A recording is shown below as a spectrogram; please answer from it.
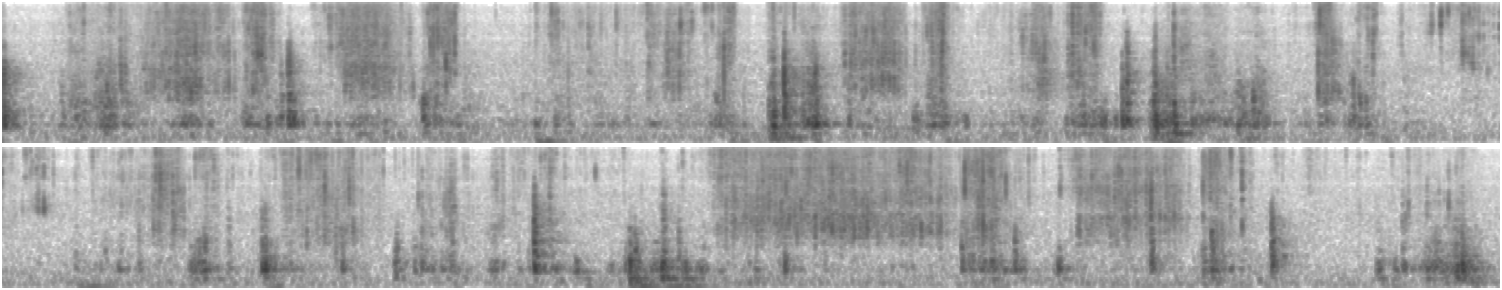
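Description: Bare hands and fingertips press, squeeze and rub a pile of dry, crumbly orange and yellow soap shavings on a white surface, crushing the loose flakes into a ball. A steady run of dry, bright crunching and crinkling goes on throughout, with many quick, closely spaced crackles.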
